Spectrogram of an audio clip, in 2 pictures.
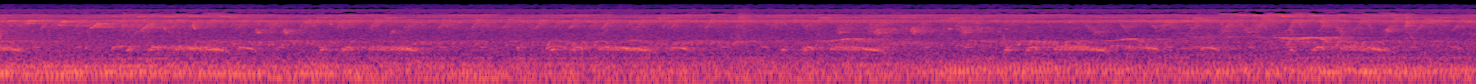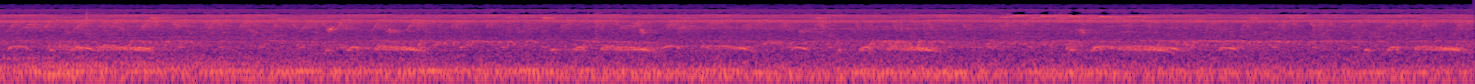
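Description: Outdoor woodland ambience: a bird call repeating about every second and a half over a steady high insect drone, with a low steady rumble underneath.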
